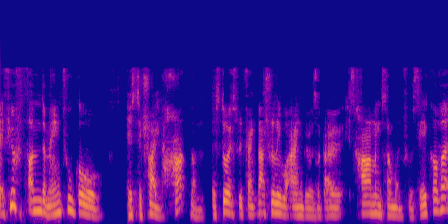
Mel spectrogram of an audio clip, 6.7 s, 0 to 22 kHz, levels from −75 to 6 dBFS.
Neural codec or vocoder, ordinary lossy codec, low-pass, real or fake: codec, 44.1 kHz, 3.4 kbps, Pupu-Codec; AAC, 32 kbps; 7.2 kHz; fake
